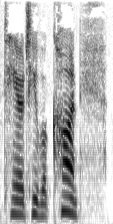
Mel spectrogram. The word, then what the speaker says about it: Teotihuacan: If one has ever been to the pyramids outside Mexico City, I may be mispronouncing it. Is it Teotihuacan? – Teotihuacan. – Right.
